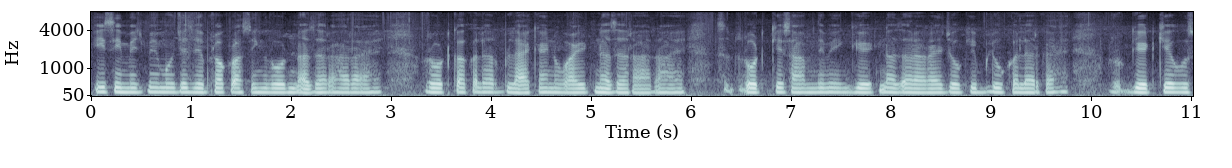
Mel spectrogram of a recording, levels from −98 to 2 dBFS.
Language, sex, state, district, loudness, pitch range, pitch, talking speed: Hindi, male, West Bengal, Purulia, -15 LUFS, 145-155 Hz, 150 Hz, 210 wpm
